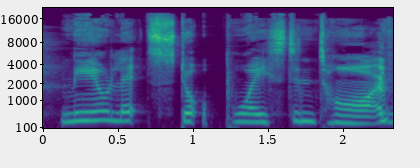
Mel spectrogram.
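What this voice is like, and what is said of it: Bad put-on Australian accent, rat-like. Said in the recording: “she's Australian. ... But I can't do an Australian accent. ... That was so bad. I think it's the one accent that I do really badly. ... You sound like a rat. ... It's like a cartoon rat from Australia that's kind of evil in the end. ... It's so creepy.”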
